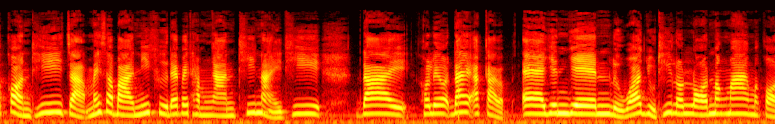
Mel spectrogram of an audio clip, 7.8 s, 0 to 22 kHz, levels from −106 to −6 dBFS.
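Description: Blocks of digital silence at 3.60 s and 4.58 s, about 0.7 ms and 2.9 ms long, fitting 32- and 128-sample buffers left unfilled, each heard as a tick or dip.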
